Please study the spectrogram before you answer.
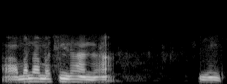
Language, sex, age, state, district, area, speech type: Manipuri, male, 18-30, Manipur, Kangpokpi, urban, conversation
